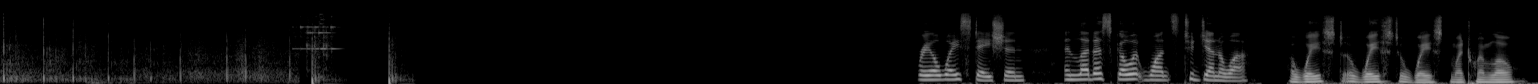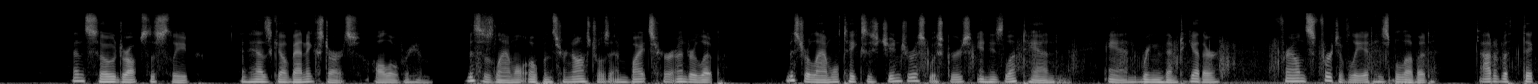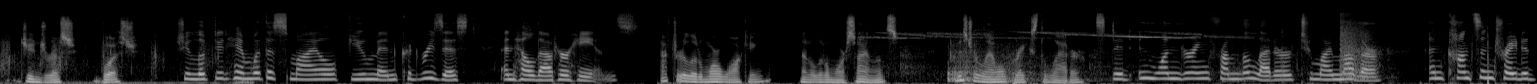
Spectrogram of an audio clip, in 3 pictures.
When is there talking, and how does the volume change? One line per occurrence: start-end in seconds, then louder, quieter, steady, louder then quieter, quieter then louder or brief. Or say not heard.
9.2-46.0 steady.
